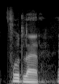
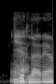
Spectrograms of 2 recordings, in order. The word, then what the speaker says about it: Foodler: Eks igaüks võib ise hääldada nii, kuidas soovib, aga meie ise kutsume Foodleriks. – Foodler, jah, selline õhuline ja ühekordset tähtede hääldus selline. Foodler, jah.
